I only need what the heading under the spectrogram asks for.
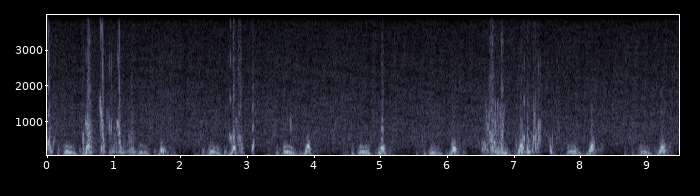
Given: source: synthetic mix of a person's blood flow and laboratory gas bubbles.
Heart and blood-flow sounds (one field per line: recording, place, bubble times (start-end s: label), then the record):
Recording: Doppler ultrasound of blood flow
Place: precordium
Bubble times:
0.00-0.11 s: bubbles
0.50-0.70 s: bubbles
0.77-1.34 s: bubbles
2.71-2.95 s: bubbles
3.05-3.12 s: bubbles
3.63-3.67 s: bubbles
6.43-6.89 s: bubbles
7.00-7.42 s: bubbles
7.51-7.61 s: bubbles
From the record:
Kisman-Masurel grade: 222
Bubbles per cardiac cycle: several, 3 to 8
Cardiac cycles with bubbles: 10 to 50%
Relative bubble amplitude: moderate (0.250 to 0.450)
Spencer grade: 2 (many but less than half of the cardiac periods contain bubble signals, singularly or in groups)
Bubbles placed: anywhere in the cardiac cycle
